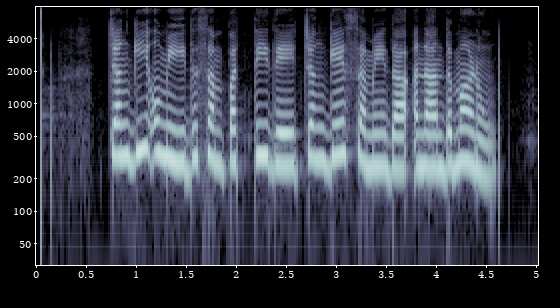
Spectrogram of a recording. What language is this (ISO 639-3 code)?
pan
